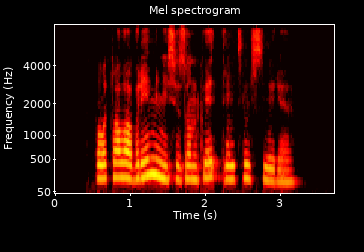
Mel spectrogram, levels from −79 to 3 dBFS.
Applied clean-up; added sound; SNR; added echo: neural mask model DeepFilterNet 3.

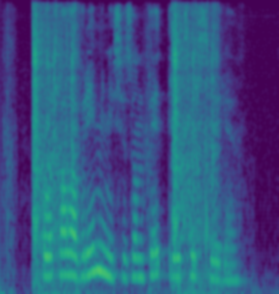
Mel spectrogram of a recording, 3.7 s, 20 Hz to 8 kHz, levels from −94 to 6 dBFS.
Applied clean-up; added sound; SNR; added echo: none; Crumpling, crinkling; 3 dB; none.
